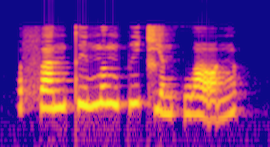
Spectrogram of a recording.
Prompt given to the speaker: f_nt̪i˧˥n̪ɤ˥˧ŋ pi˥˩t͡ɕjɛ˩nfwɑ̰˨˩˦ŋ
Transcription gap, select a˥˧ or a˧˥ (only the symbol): a˧˥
